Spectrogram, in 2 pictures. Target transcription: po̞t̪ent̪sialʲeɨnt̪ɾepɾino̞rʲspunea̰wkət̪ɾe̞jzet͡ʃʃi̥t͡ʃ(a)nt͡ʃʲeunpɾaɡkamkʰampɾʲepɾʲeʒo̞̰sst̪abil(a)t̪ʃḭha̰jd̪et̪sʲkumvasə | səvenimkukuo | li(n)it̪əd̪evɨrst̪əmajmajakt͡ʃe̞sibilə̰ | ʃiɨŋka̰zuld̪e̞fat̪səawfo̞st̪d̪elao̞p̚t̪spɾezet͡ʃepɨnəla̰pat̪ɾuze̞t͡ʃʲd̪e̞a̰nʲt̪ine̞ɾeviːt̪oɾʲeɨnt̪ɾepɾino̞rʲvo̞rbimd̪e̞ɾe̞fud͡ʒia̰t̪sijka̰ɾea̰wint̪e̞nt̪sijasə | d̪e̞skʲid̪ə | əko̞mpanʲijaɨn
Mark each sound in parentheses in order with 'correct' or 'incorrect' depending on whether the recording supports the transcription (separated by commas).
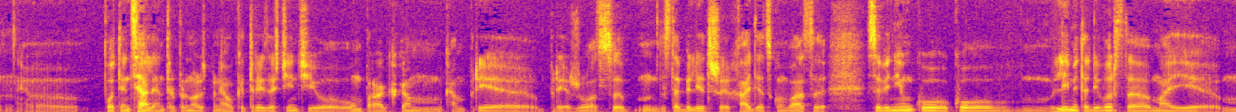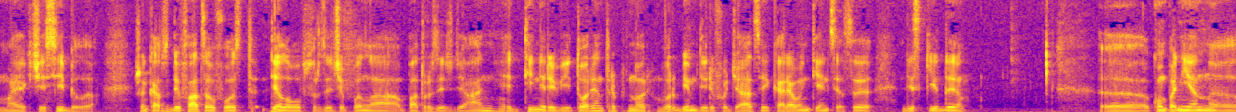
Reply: incorrect, incorrect, incorrect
